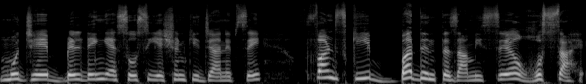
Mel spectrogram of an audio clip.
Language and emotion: Urdu, angry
